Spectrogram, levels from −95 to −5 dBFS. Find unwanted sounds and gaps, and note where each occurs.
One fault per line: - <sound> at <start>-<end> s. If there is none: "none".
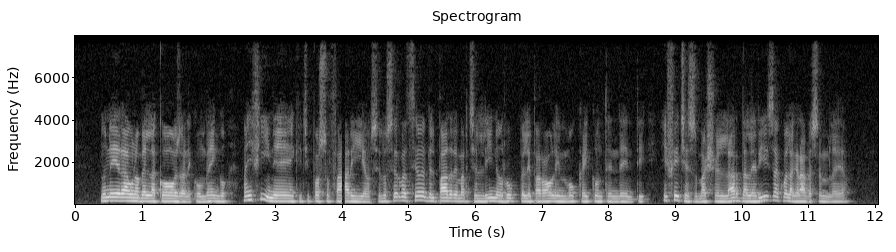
- dropout at 4.0-4.1 s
